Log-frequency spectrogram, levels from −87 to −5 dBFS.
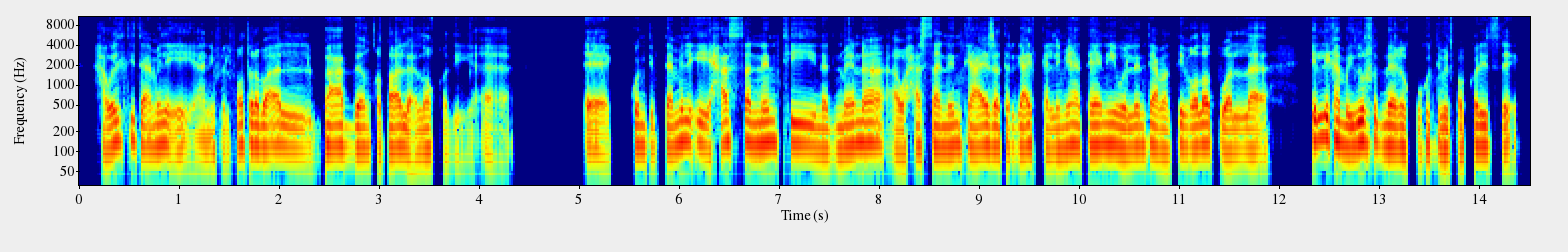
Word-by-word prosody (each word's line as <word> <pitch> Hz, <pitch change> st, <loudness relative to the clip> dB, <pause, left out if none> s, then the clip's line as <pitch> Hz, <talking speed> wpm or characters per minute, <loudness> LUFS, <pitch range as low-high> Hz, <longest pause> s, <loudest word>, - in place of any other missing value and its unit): حاولتِ 140 Hz, +8 st, -1 dB
تعملي 130 Hz, -2 st, 0 dB
إيه؟ 115 Hz, -3 st, -5 dB
يعني -, -, -7 dB
في -, -, -29 dB
الفترة 130 Hz, +1 st, 0 dB
بقى 125 Hz, 0 st, +2 dB
ال 115 Hz, -3 st, -2 dB
بعد 125 Hz, -1 st, +1 dB
انقطاع 115 Hz, 0 st, +1 dB
العلاقة 110 Hz, -1 st, -1 dB
دي -, -, -13 dB
آآ، -, -, -9 dB, 0.8 s
آآ، -, -, 0 dB, 0.2 s
كنتِ 125 Hz, -2 st, -2 dB
بتعملي 125 Hz, +6 st, 0 dB
إيه، 135 Hz, -2 st, -1 dB
حاسة 145 Hz, +2 st, 0 dB
إن 135 Hz, 0 st, +1 dB
أنتِ 140 Hz, 0 st, 0 dB
ندمانة 125 Hz, +1 st, +1 dB
أو 105 Hz, -3 st, -2 dB
حاسة 120 Hz, +3 st, -2 dB
إن 120 Hz, 0 st, 0 dB
أنتِ 125 Hz, +1 st, -2 dB
عايزة 120 Hz, +1 st, +3 dB
ترجعي 120 Hz, +1 st, 0 dB
تكلميها 115 Hz, +2 st, -2 dB
تاني 130 Hz, +1 st, +1 dB
واللي 115 Hz, 0 st, +2 dB
أنتِ 120 Hz, +2 st, -5 dB
عملتيه 120 Hz, 0 st, 0 dB
غلط، 120 Hz, +2 st, +3 dB
والّا 110 Hz, 0 st, 0 dB, 0.5 s
إيه 145 Hz, -, +6 dB
اللي 170 Hz, +1 st, +6 dB
كان 150 Hz, -5 st, +2 dB
بيدور 125 Hz, +4 st, +6 dB
في 145 Hz, +1 st, -1 dB
دماغِك 125 Hz, -3 st, +3 dB
وكنتِ 115 Hz, +2 st, -4 dB
بتفكري 120 Hz, +2 st, +1 dB
إزاي؟ 120 Hz, 0 st, -3 dB
125 Hz, 180 wpm, -23 LUFS, 115-130 Hz, 0.8 s, إيه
